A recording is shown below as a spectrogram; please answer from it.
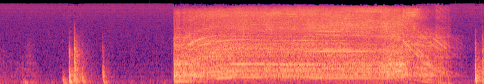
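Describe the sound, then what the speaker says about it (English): A power miter saw makes an angled cut through wood in a home workshop, spinning up with a loud steady whine for about five seconds and then winding down, after a few light knocks while the piece is set. "that angled cut is best made at the power miter box"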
